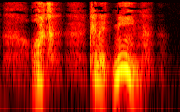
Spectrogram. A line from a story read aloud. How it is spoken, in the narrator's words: gasped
